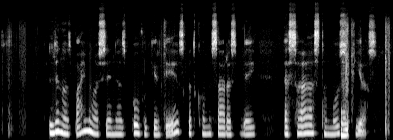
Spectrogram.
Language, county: Lithuanian, Vilnius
